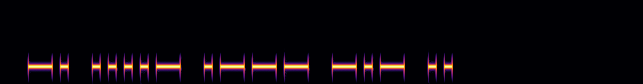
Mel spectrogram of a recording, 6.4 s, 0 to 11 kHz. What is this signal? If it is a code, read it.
Morse code, heard as a keyed tone, about 15 wpm, 700 Hz. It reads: N4JKI
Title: USA Call Signs - 5 Characters - 15wpm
